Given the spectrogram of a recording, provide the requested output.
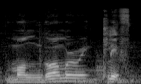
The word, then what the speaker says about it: Montgomery Clift: He mencionado este nombre diez veces en el día y nunca lo dije bien. Montgomery Clift, ahora sí.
